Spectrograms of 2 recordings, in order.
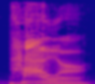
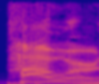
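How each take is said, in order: First: The word is said at ordinary loudness. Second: The word is said loudly and forcefully. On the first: "Say it with me again" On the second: "Let's say it with power"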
